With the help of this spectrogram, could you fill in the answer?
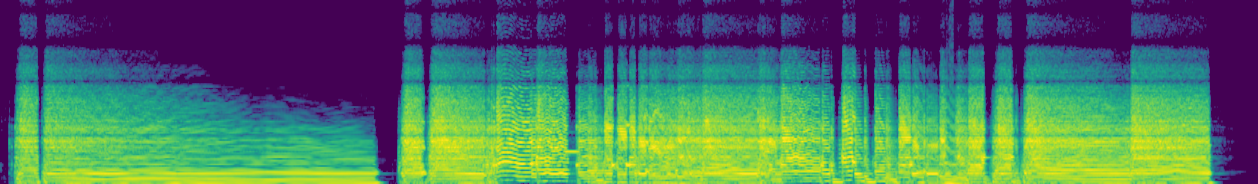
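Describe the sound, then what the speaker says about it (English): A distorted electric guitar rings out with a long sustained chord. After a brief cut it plays a busy run of loud, gritty notes and chords, all alone with no voices. "So let's turn on the distortion again."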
